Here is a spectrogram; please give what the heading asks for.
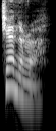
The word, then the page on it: genera: British English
